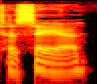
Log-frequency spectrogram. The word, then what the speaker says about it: Hacea: I say haya. A lot of people say ha. It's kind of whatever whatever flows.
